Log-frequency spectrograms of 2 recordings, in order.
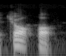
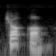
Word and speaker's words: choco: It is divided into two syllables. We have the cho and the ko. So here in the Philippines, we for us the letter C would always sound as k.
